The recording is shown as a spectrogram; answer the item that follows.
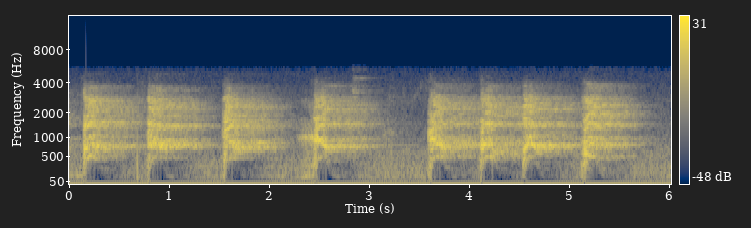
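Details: Puppy named Rafiiki barking at a broom it is fighting indoors, eight sharp harmonic barks with high yelping edges, spaced roughly every half to one second, each ending in a short tail.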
